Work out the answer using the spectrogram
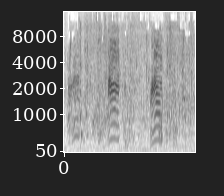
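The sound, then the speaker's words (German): Ducks quacking among animals living in Berlin: two loud, nasal quacks stand out above a rough bed of softer calls. “Enten.”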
